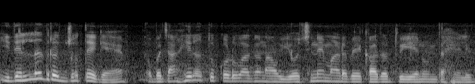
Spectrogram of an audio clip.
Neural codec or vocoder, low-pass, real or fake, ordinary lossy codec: none; 7.2 kHz; real; none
